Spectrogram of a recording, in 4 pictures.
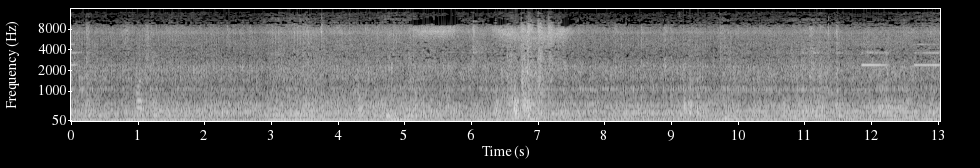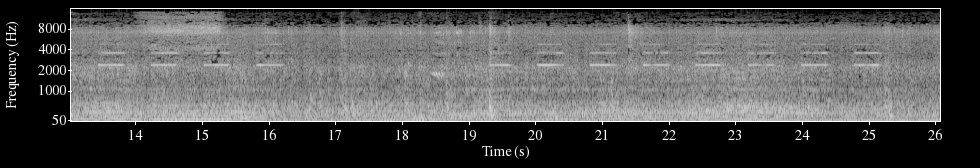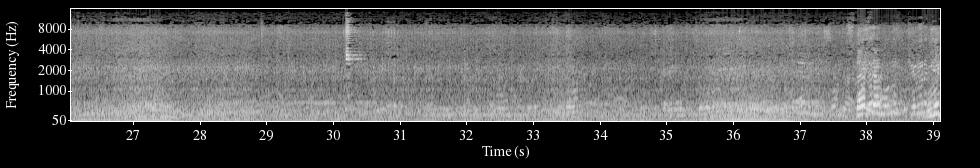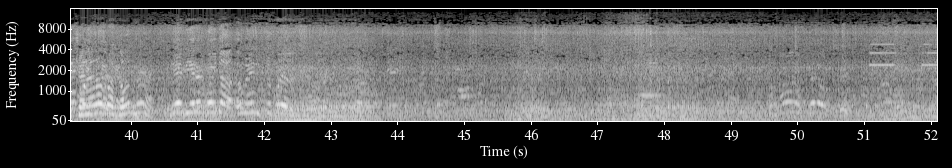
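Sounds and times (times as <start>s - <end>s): reversing alarm beeping: 0.0s - 0.2s, 10.9s - 16.3s, 19.3s - 25.4s, 51.1s - 52.0s
forklift engine running: 0.0s - 52.0s.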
